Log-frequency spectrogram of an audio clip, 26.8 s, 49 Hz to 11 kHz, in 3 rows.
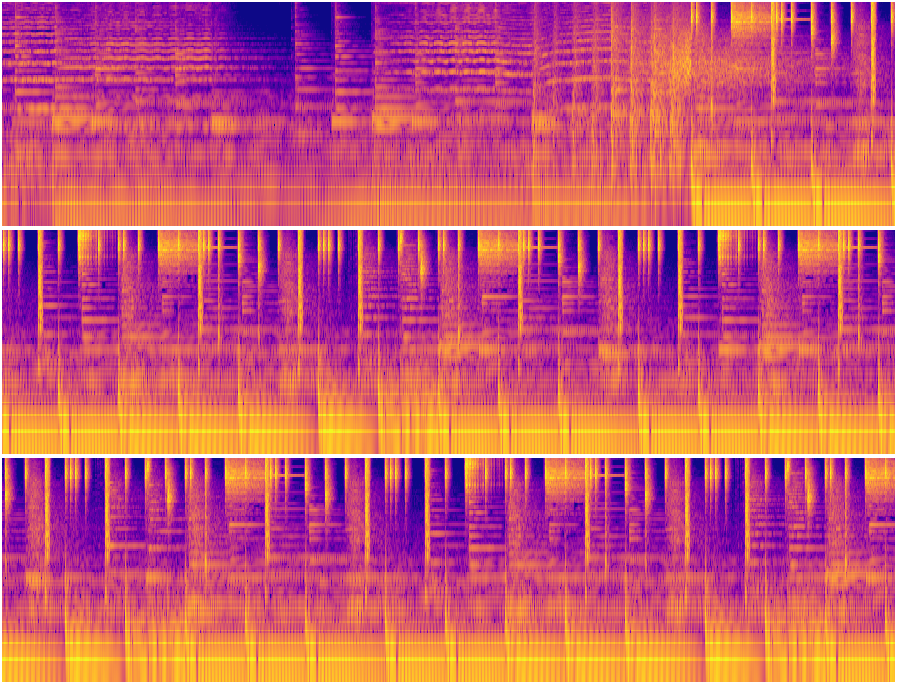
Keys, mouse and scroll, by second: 1.2-1.7 middle drag, 1.7 click, 3.2-3.8 drag, 3.8 middle click, 4.2 s, 6.1 ctrl+r, 7.9 click, 8.6 alt+click, 9.4 alt+click, 10.0 middle click, 10.6 alt+e, 13.9 click, 15.3 e, 17.5 g, 19.1 g, 20.7 middle click, 21.0 e, 23.5 g, 25.8 middle click.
